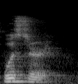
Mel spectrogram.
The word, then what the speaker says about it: Worcester: Worcester. Not to be confused with Worcester, which is how it's spelled.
